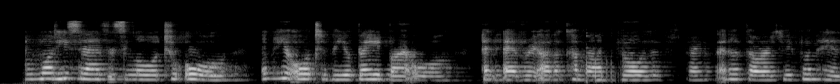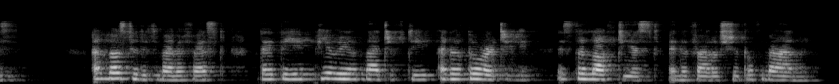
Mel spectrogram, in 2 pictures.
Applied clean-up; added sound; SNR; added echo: neural mask model DeepFilterNet 3.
